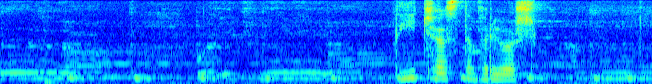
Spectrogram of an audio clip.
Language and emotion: Russian, neutral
